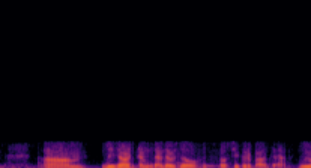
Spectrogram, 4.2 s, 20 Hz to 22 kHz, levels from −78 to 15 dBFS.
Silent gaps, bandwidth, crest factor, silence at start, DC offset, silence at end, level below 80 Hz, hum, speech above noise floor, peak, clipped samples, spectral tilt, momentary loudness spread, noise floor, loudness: none; 3.7 kHz; 20 dB; 0 s; under 0.1%; 0 s; -80 dBFS; none; 24 dB; -6 dBFS; under 0.1%; -11 dB/octave; 11 LU; -49 dBFS; -26 LUFS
